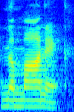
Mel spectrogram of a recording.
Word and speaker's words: mnemonic: 词首有一些例外 like mnemonic. 词首有一些 M 不发音.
